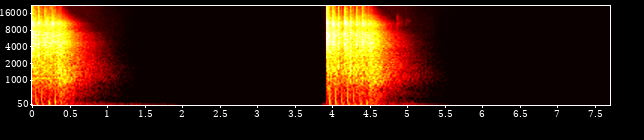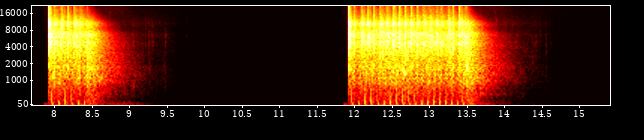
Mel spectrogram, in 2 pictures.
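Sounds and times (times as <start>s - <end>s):
5.56mm machine gun firing bursts: 0.0s - 0.4s, 4.0s - 4.6s, 8.0s - 8.7s, 11.9s - 14.0s.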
